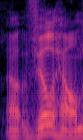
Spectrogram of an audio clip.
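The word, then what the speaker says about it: Wilhelm: acrostic so the first Vilhelm starts with a w and so does v although we say it like a V and German WI E and then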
